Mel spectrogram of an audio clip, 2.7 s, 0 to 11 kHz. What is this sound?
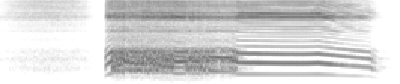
rubber chicken02
A toy rubber chicken
cartoony, honking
